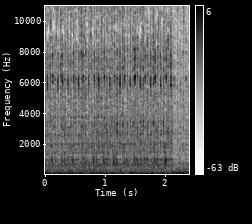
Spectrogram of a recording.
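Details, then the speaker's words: Toyota Vios 2NZ-FE petrol engine after replacing a burnt-out ignition coil pack: steady, quiet idle with even low hum, light regular valve ticking, less vibration and no stumbling. "yan after natin na mapalitan ung ignition coil pack na pundi Ayan na maganda na ung Menor niya tahimik na tahimik na at saka hindi na masyadong malakas ang vibration hindi na bumabagsak ung Menor niya"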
